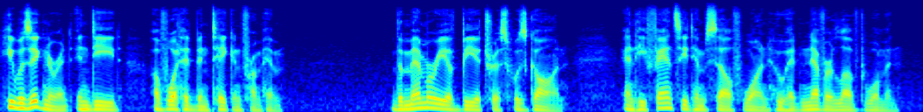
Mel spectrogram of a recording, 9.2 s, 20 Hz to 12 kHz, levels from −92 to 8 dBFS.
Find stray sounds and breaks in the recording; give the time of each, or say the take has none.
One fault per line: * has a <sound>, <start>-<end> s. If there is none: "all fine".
all fine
